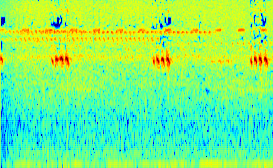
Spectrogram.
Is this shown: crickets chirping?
yes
